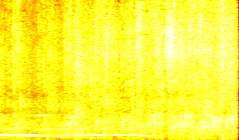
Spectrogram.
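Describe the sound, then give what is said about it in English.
A live crowd claps in answer to a comedian asking who knows a certain person, giving dense, steady applause that stays loud throughout with a faint murmur of crowd noise. “clap your hands if you know who Michael Malice is”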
